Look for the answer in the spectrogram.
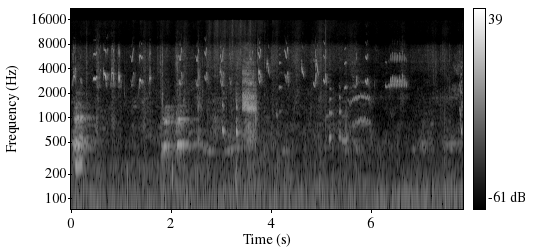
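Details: Hen with her chicks: low, soft clucks from the hen mixed with rapid high-pitched peeping from the chicks, over constant background noise.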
